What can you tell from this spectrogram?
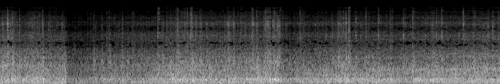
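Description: Golf cart driving along a rough grass field track: a steady low rumble from the cart, with irregular knocks and rattles as it goes over the bumps.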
